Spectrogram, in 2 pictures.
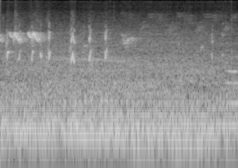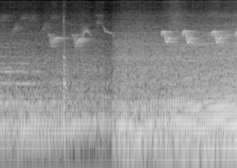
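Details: A yellow-vented bulbul gives quick, bubbly chirps in short bursts, rising into long rapid rolling phrases over a steady low rumble; the recording is used as a lure to prompt other bulbuls to sing.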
